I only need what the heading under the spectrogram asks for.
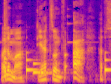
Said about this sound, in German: Das ist das Geräusch vom USB-Kabel der Maus.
